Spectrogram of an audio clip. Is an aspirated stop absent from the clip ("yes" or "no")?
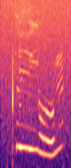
no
